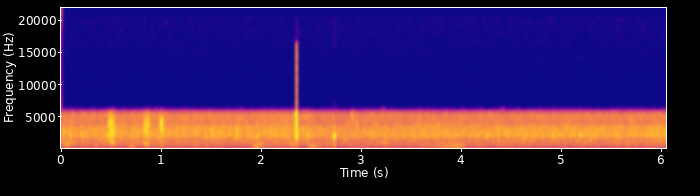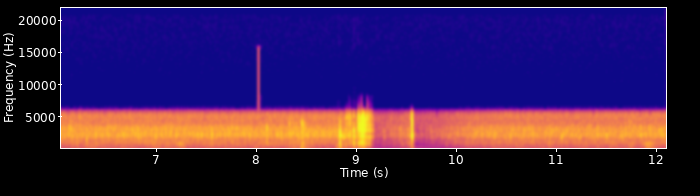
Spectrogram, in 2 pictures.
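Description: Indistinct voices over a steady background noise, with a few sharp clicks and a louder clatter about nine seconds in.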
